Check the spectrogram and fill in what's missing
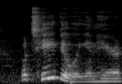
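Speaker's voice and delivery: normal talking voice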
